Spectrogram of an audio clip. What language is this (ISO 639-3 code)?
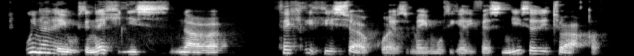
kab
